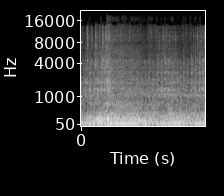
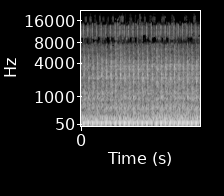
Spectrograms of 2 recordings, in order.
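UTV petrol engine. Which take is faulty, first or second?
first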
